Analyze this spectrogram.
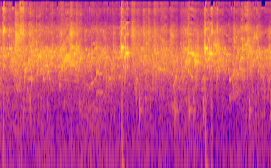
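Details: A budgerigar flock keeps up busy, overlapping high chatter, with scratchy squawks and brief bright chirps over a steady wash of sound.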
